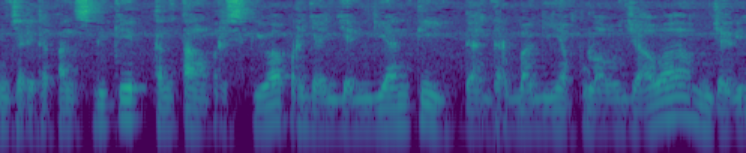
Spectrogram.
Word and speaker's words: Giyanti: perjanjian itu dialah ditandatangani yaitu Desa Janti yang dalam pelafalan Belanda menjadi Giyanti yang sekarang tempat tersebut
